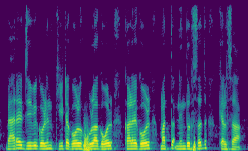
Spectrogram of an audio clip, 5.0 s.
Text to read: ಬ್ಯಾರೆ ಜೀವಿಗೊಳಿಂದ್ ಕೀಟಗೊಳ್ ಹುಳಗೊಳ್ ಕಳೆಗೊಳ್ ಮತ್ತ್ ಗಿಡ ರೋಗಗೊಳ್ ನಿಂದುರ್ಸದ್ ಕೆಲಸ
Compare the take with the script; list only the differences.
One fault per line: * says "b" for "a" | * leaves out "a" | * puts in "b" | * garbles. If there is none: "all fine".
* leaves out "ಗಿಡ ರೋಗಗೊಳ್"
